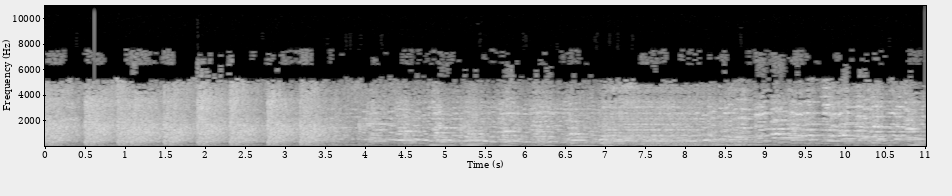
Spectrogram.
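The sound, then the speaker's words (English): Gunfire from many men shooting at a house from the hills: a dense volley of sharp, overlapping cracks and thuds, heaviest in the first few seconds, then continuing more loosely under a low, steady backing. “There must be 50 men shooting at it from those hills.”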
